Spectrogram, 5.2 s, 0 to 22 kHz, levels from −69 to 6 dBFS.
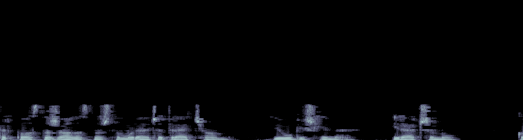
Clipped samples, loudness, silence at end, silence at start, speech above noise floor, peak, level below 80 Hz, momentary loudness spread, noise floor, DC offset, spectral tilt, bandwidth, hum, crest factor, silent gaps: under 0.1%; -21 LUFS; 0 s; 0 s; 53 dB; -8 dBFS; -34 dBFS; 9 LU; -73 dBFS; under 0.1%; -10 dB/octave; 5.8 kHz; none; 14 dB; none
